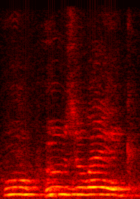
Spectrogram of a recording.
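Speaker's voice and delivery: high, slow hooting female owl; answering owl hoot. Pretend. Female owl answering her mate, high hooting. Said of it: "you'll hear back".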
